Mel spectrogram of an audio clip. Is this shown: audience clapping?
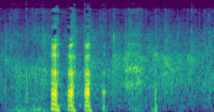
yes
